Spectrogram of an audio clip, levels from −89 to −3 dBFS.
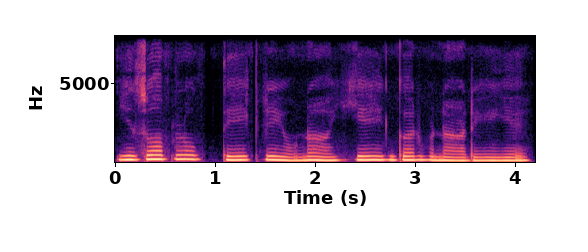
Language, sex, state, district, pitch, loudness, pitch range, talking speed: Hindi, female, Tripura, Unakoti, 225 Hz, -14 LUFS, 205-240 Hz, 170 wpm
